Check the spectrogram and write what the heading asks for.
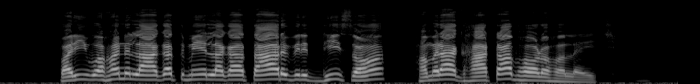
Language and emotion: Maithili, sad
